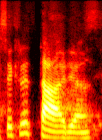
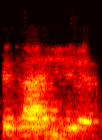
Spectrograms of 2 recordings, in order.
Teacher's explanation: Secretária, ela é, vou falar de novo, ela é paroxítona. Termina com ditongo crescente porque o i vale meio e o a vale 1.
